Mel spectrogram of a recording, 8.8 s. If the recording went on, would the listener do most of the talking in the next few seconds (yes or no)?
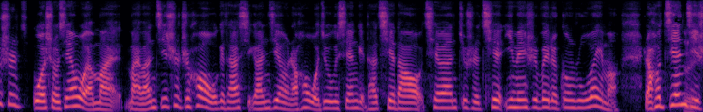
no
